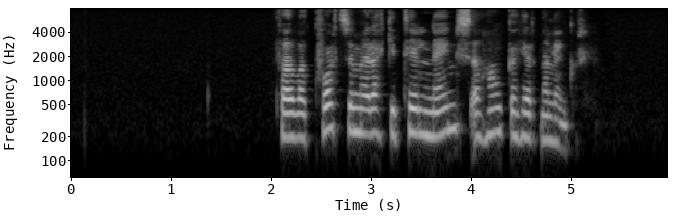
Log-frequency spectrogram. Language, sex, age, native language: Icelandic, female, 50-59, Icelandic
